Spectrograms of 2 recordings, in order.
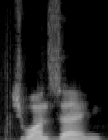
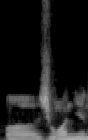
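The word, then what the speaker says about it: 玄奘: Okay, yeah, I keep saying Zhuan Yin, but it's Zhuan Zhang, Zhuan Zhang, Zhuan Zhang. My fault. Yeah, I kept saying Zhuan Yin on accident because I was reading Guan Yin, like yeah.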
